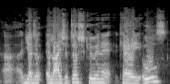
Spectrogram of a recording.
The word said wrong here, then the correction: Elwes: I pronounce it in the UK Ools, but it might not be. – Yeah, El- Cary Elwes, we pronounce it Elways, yeah.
